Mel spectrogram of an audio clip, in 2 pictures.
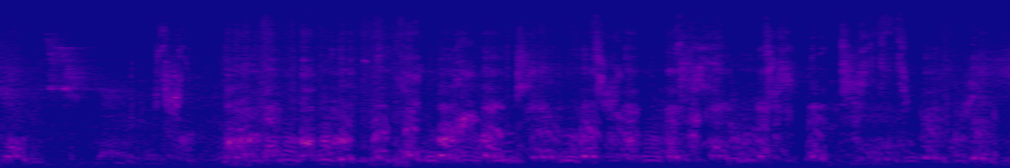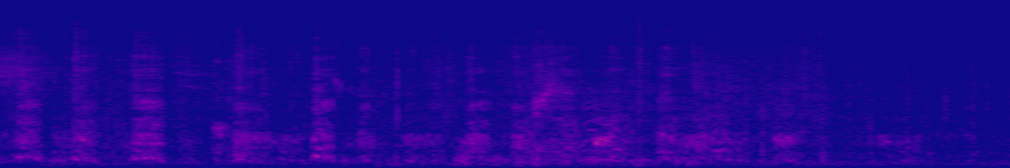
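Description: Macaque monkeys calling: a busy, irregular run of short squeals and grunts, one after another with hardly a pause.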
